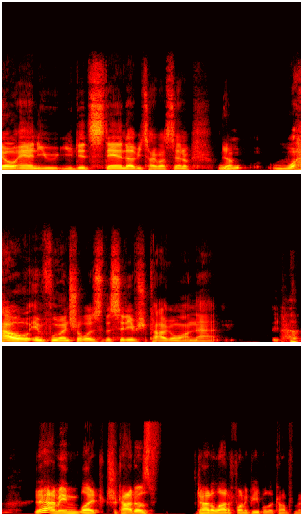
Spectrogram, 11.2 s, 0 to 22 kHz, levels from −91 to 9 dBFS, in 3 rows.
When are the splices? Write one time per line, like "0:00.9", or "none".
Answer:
none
